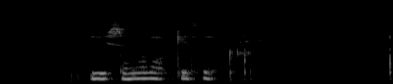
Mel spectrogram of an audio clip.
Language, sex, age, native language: Icelandic, female, 10, Icelandic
